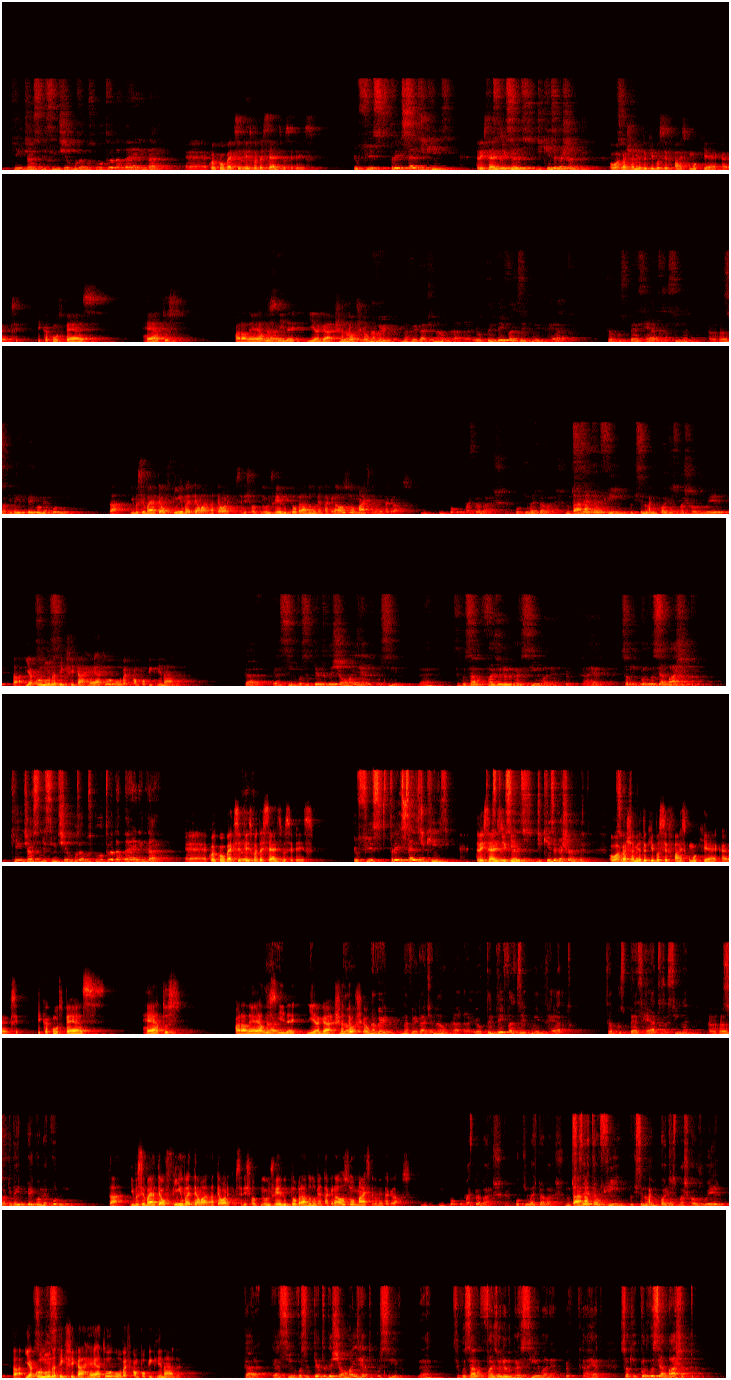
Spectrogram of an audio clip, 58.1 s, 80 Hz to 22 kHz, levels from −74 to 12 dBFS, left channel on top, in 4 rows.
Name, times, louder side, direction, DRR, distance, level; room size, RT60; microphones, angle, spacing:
voice 1, 0.2-3.2 4.8-5.2 7.0-8.9 9.7-11.7 12.3-12.5 19.8-20.1 21.3-25.8 26.6-28.3 29.0-30.4 37.5-43.5 44.4-44.6 48.5-51.7 51.9-52.2 52.7-55.6 56.0-57.4, right 2 dB, 90° right, 6 dB, 1.1 m, -28 dB
voice 2, 3.7-6.2 9.5-10.4 12.2-14.9 15.3-16.6 17.4-18.1 19.2-21.9 28.7-29.1 31.2-37.2 40.5-40.8 42.0-42.1 43.8-47.2 53.0-53.2, right 5 dB, 65° right, 13 dB, 0.5 m, -23 dB
17.0 x 8.3 x 4.4 m, 1.4 s
head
